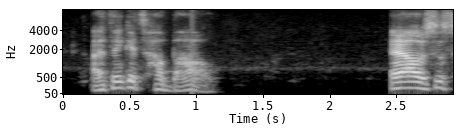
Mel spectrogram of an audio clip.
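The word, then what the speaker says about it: Hobao: And you know what's funny is I think my daughter actually told me that I was saying it wrong, because she heard me calling it Habeo, and she was like, "Dad, I think it's Habao."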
